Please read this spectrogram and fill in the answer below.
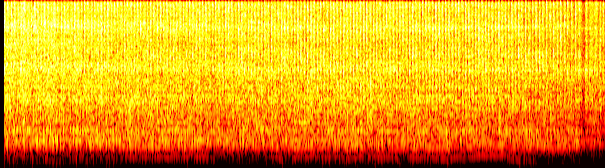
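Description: Corded handheld power tool running steadily under a silage harvester's chassis, a loud even whirring hiss. It cuts off just before the end.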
